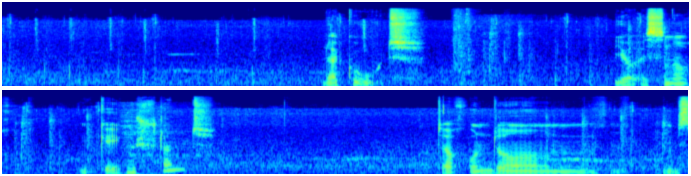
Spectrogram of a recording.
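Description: Footsteps tread across a hard rooftop.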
